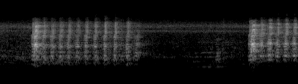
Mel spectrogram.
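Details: Free-living young turquoise-fronted parrot (Amazona aestiva) makes two bursts of grating, rapidly pulsed calls with about ten rasping beats each, separated by a quiet pause of about one second.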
